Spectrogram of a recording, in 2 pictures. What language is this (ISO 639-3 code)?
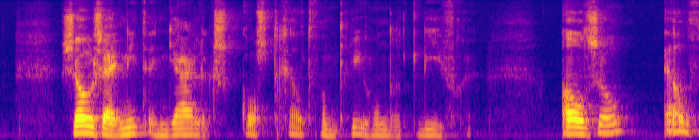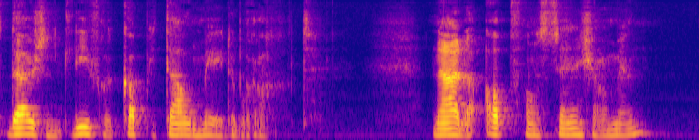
nld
